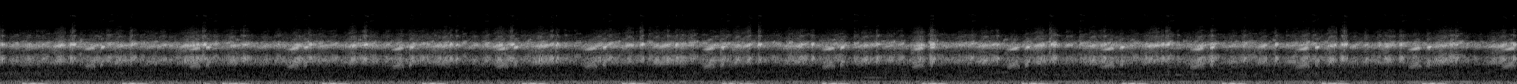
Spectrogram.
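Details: Pacific tree frogs calling at night in Richmond, British Columbia, Canada: a dense, continuous chorus of overlapping rasping croaks in two steady bands, many frogs at once with no pauses.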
